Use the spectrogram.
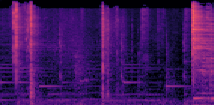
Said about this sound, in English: It's metal. It's just not super metal. The Apple card is like titanium. That shit is like hefty. Here. Knock it on this.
